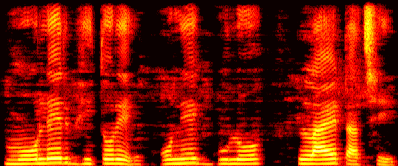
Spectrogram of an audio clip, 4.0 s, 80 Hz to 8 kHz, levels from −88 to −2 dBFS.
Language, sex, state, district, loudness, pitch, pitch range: Bengali, female, West Bengal, Alipurduar, -18 LUFS, 205 Hz, 190-210 Hz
